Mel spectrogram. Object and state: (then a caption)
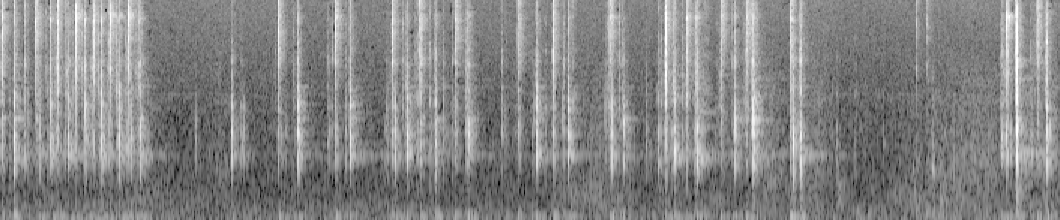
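Mechanical keyboard typing. Fingertips with medium nails press the hollow-shelled keys of a pink full-size plastic mechanical gaming keyboard (Razer Huntsman) with RGB backlight in fast, clicky typing. Bursts of sharp, bright clacks with almost no ring come in quick runs separated by short pauses, with very little low end.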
